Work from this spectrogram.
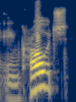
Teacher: start weak and then you go up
